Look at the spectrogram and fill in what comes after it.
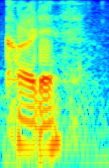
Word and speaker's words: Cardiff: With Cardiff. – Spell that. – CARDIFF. – Okay, just like it sounds.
